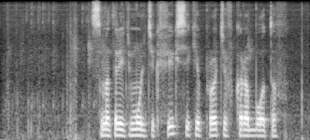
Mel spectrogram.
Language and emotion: Russian, neutral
